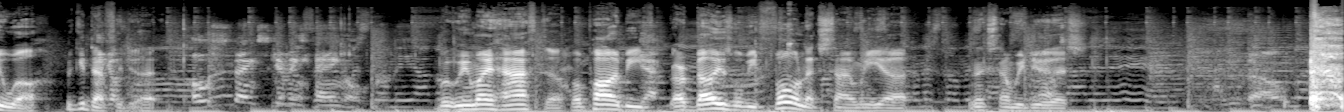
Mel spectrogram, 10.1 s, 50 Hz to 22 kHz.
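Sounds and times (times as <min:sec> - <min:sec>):
speech: 0:00.0 - 0:02.3, 0:03.3 - 0:08.3
person coughing: 0:09.4 - 0:10.0.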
